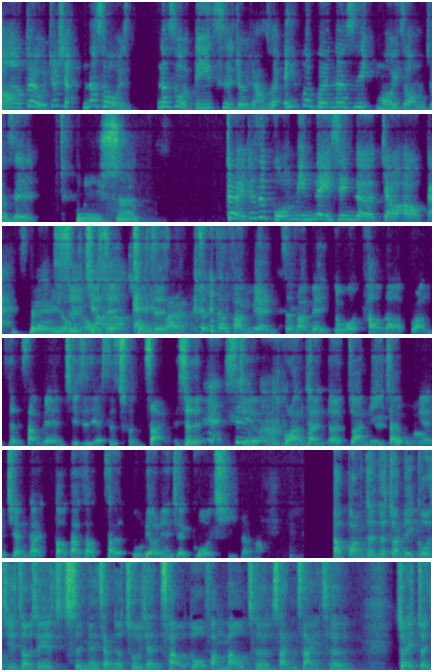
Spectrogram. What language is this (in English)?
Chinese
